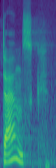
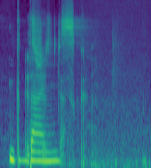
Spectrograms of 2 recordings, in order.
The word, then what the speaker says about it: Gdańsk: Is it just Dansk? Gdańsk. Right.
